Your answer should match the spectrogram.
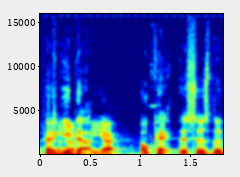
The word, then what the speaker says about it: Pegida: Is it Pegida? Is that how they say it? Pegida. Pegida.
